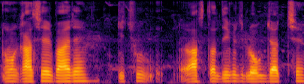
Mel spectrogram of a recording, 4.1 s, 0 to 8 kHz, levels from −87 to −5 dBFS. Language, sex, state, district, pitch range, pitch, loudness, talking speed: Bengali, male, West Bengal, Purulia, 105-115 Hz, 105 Hz, -21 LUFS, 150 wpm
